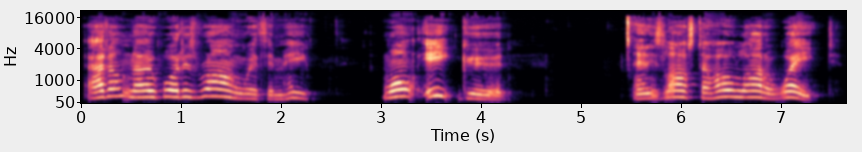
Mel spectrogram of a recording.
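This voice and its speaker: Hoarse high-voiced woman, slow. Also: expressive, a little mellow. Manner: slow, homespun, rambling talk with regional grammar. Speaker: vlogger. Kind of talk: casual home vlog chat. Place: at home.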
